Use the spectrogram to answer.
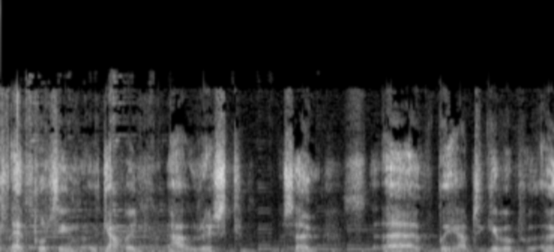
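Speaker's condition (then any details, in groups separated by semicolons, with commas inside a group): Cerebral palsy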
